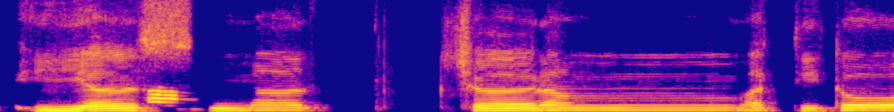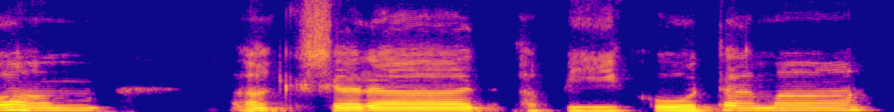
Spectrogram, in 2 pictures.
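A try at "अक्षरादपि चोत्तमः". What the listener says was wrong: Chotama. understand the English can be confusing. The C.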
